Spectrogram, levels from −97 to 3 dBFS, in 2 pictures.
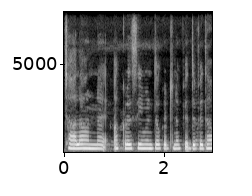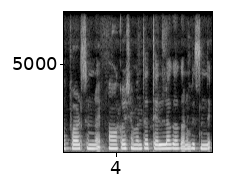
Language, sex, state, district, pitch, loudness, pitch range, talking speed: Telugu, female, Andhra Pradesh, Sri Satya Sai, 230 Hz, -13 LUFS, 225-235 Hz, 140 wpm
